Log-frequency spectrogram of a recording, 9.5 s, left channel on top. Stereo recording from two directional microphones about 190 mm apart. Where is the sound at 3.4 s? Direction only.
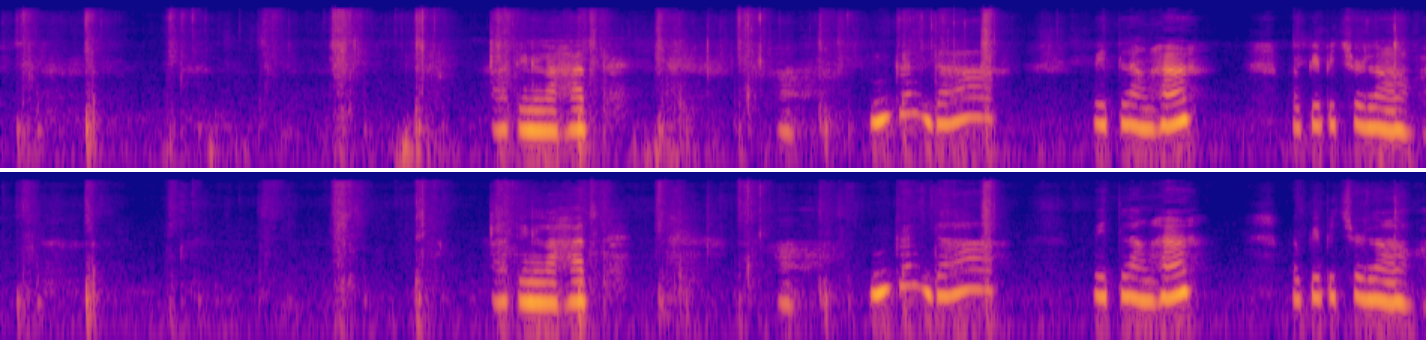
10° right (ahead or behind).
